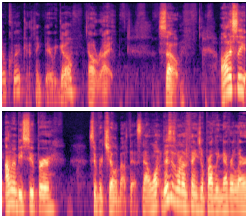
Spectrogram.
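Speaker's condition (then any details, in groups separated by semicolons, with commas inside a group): No condition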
